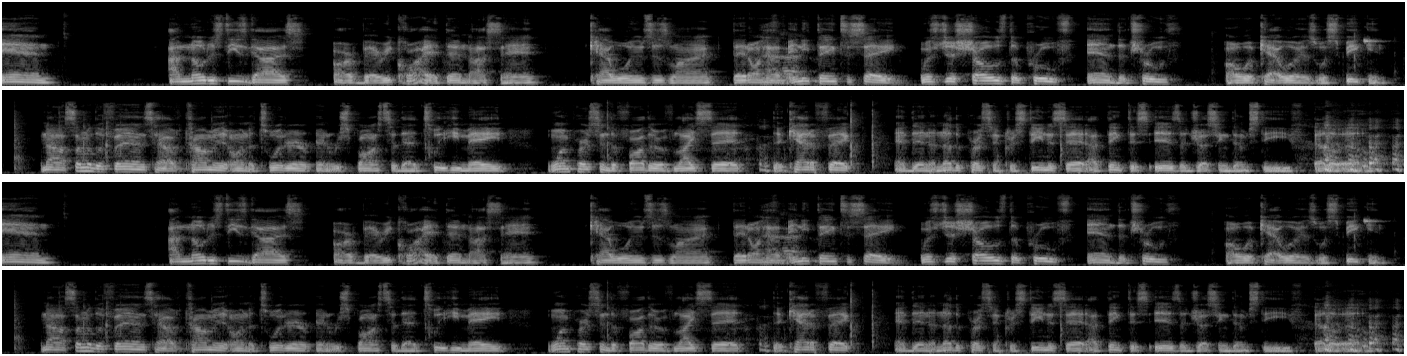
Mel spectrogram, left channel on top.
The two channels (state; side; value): quieter; right; 4.1 dB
